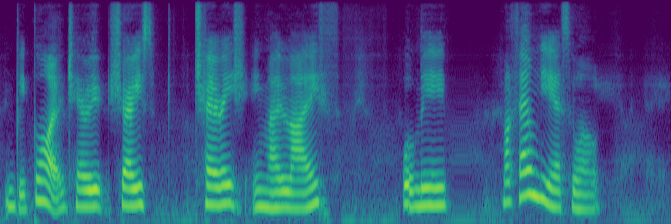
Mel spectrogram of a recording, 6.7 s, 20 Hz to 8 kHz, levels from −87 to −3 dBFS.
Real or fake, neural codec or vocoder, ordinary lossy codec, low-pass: fake; codec, 16 kHz, 0.5 kbps, FreqCodec, larger model; none; none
